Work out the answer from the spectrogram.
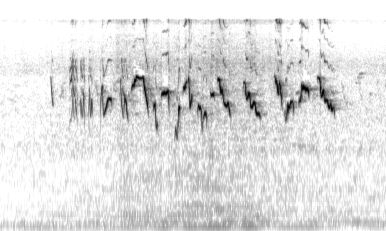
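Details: Lemon-bellied white-eye, a lively singer kept to prompt other white-eyes to sing; loud rapid series of high, sharp, down-slurred chirping notes, about a dozen in quick succession.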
